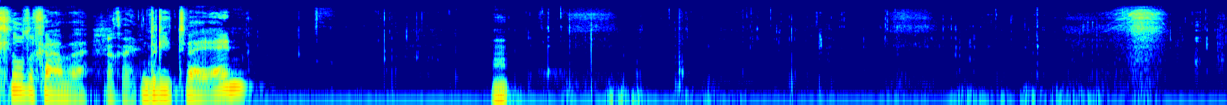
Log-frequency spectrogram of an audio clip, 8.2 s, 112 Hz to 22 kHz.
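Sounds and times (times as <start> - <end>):
speech: 0.0 - 1.8, 3.3 - 3.6
steady low electrical hum: 0.0 - 8.1
people chewing chocolate bonbons: 0.7 - 8.1.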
